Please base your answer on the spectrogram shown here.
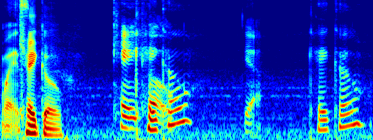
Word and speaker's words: Keiko: caco cake coco yeah keiko okay like cake with an o cake oh cake okay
